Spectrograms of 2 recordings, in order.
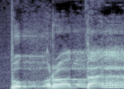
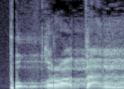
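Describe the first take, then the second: The two takes are said the same way.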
